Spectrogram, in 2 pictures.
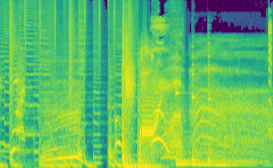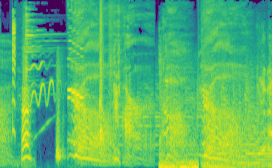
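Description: Cartoon soundtrack: a character grunting and groaning without words, over background music. There is a sharp whack about two and a half seconds in and a warbling, rising cartoon sound effect about six seconds in.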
